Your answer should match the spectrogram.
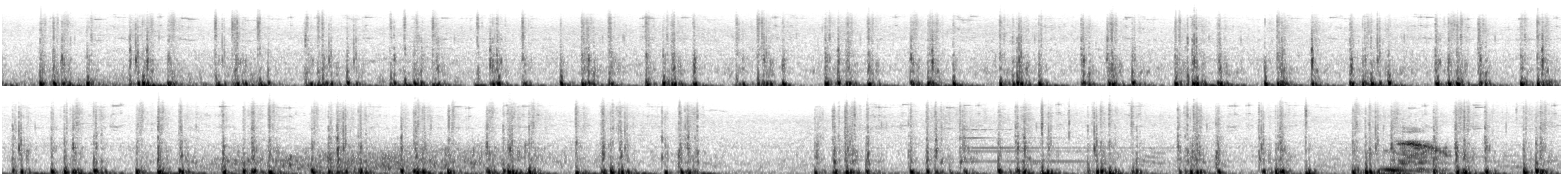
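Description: Clopping hoofbeats of a war turtle mount in Elder Scrolls Online, a steady rapid rhythm of heavy footfalls that carries on almost throughout, pausing briefly near the end, with faint game effects behind.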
